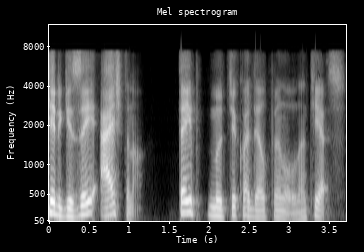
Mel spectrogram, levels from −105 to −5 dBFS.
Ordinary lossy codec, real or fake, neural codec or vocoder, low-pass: AAC, 48 kbps; fake; codec, 16 kHz, about 1 kbps, DyCAST, with the encoder's durations; 7.2 kHz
